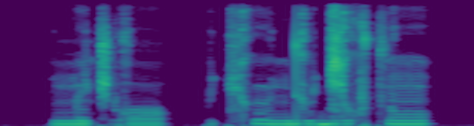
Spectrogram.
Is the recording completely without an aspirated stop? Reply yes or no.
no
